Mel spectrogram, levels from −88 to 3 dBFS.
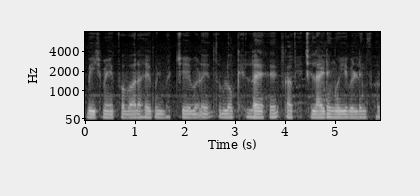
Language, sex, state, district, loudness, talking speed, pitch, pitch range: Hindi, male, Bihar, Gaya, -29 LUFS, 205 wpm, 105 Hz, 105-110 Hz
